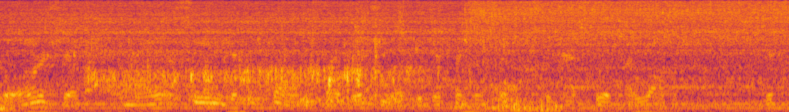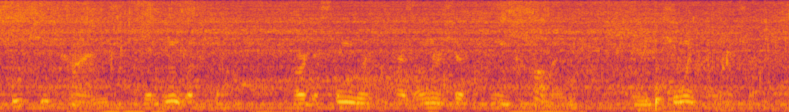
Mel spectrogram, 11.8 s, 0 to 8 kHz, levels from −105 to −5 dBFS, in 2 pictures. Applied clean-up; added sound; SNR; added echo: none; Sink (filling or washing) / Water tap, faucet; -5 dB; reverberation time 2.5 s.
